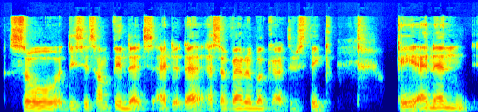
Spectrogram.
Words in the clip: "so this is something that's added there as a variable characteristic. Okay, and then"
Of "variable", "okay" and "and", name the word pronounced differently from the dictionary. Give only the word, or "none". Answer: none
